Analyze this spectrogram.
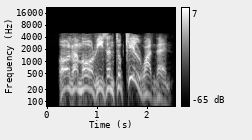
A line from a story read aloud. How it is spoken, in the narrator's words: Arke barked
